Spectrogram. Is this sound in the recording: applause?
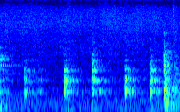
no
